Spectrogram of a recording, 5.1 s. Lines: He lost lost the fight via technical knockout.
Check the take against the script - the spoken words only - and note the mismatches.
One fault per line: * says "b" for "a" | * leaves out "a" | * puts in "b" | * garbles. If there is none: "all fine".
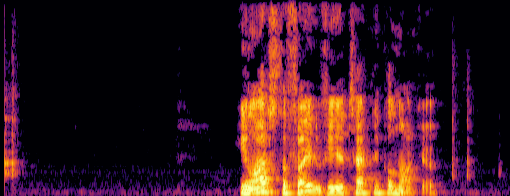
* leaves out "lost"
